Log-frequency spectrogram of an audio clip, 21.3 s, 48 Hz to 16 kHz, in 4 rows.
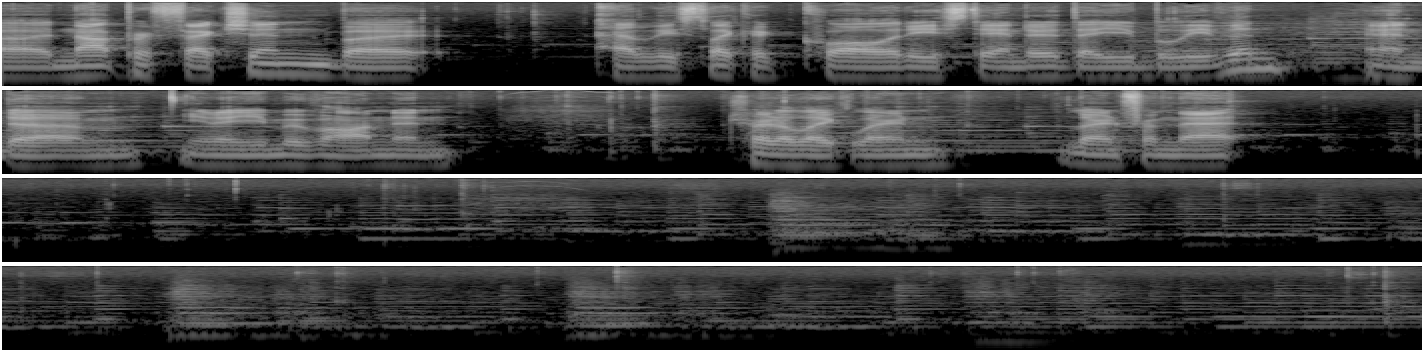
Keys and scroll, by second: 1.9 w, 8.1 s, 8.5 2, 9.6 s, 9.9 5, 12.1 w, 12.4 e.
